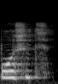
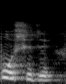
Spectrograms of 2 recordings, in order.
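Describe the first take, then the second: First: The ending is a plain T sound. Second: The ending is said as written, 'ed'. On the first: The speaker calls it right. "vai ter um som de T" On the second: The speaker calls it wrong. "a nossa tendência natural mesmo é querer pronunciar algo como"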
